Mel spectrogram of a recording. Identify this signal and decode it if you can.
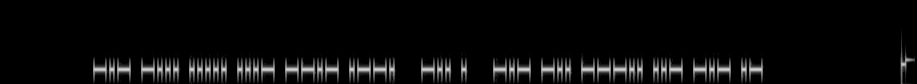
Morse code, heard as a keyed tone, about 32 wpm, 700 Hz. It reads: KB5VQP DE KD8UKA
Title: USA Callsign DE Callsign - 6 Characters - 30wpm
